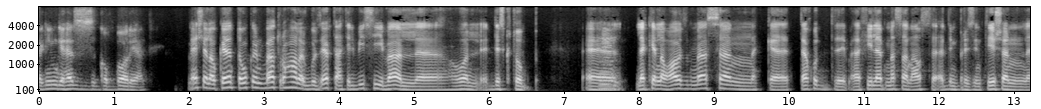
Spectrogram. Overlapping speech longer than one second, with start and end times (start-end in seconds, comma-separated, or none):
none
